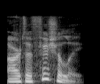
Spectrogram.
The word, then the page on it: artificially: British English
